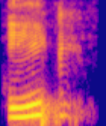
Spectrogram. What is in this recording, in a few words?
"ek", Nepali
